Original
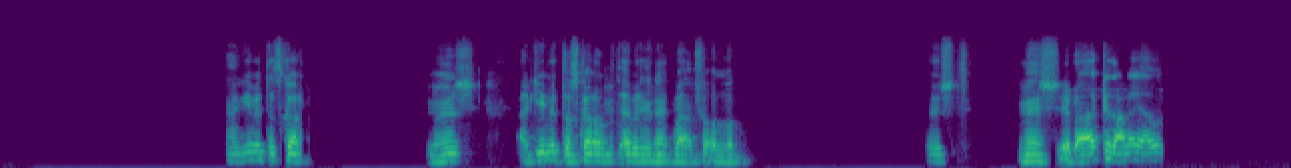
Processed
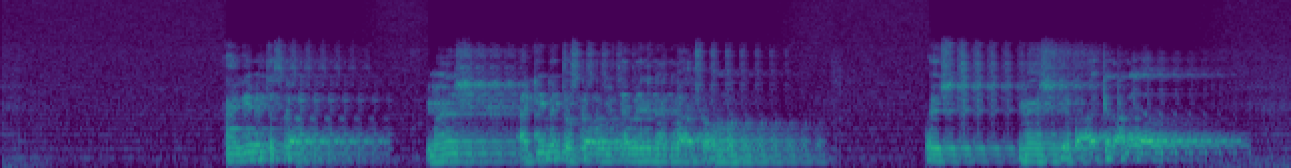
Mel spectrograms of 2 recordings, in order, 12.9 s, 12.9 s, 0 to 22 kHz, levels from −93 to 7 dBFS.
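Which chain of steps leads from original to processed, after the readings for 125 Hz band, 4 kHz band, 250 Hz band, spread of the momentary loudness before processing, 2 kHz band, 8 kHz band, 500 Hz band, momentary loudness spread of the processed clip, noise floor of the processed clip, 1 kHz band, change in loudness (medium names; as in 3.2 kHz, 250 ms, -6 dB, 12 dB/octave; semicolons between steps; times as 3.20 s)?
-8.5 dB, -4.0 dB, -8.5 dB, 15 LU, -5.5 dB, -5.5 dB, -8.0 dB, 16 LU, -68 dBFS, -7.0 dB, -9.5 dB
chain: high-pass 49 Hz; dynamic bell 570 Hz, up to +5 dB, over -35 dBFS, Q 1.1; reverse; compression 6:1, threshold -37 dBFS, peak gain reduction 20.5 dB; reverse; peak limiter -33 dBFS, peak gain reduction 7 dB; feedback comb 180 Hz, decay 0.17 s, harmonics all, mix 90%; on a send: feedback delay 147 ms, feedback 51%, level -9 dB; on the sum: three bands compressed up and down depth 70%; trim +14.5 dB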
